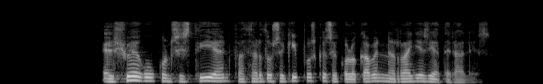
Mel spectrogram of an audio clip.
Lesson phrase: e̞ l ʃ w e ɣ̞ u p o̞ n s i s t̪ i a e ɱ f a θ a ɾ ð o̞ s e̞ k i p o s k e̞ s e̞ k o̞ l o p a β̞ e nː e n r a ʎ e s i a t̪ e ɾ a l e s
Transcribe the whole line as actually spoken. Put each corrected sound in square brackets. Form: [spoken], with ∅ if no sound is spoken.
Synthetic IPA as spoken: e̞ l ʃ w e ɣ̞ u [k] o̞ n s i s t̪ i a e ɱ f a θ [e] ɾ ð o̞ s e̞ k i p o s k e̞ s e̞ k o̞ l o [k] a β̞ e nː e [∅] r a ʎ e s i a t̪ e ɾ a l e s

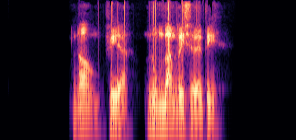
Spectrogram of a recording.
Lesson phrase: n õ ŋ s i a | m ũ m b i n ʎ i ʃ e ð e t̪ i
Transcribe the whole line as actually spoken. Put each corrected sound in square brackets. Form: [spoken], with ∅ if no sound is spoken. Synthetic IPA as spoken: n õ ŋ [f] i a | [n] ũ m b [a] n [r] i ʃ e ð e t̪ i

